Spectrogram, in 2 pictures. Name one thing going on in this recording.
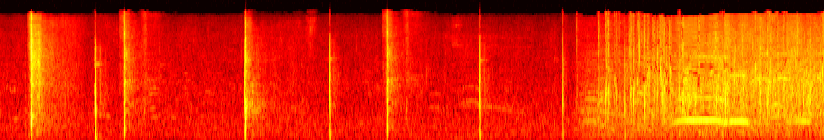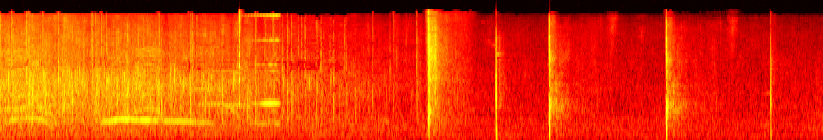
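A tennis ball is struck sharply back and forth with rackets.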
